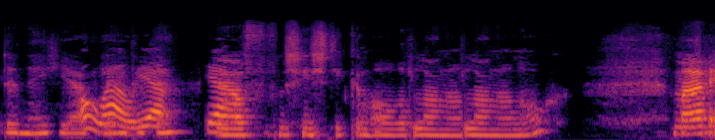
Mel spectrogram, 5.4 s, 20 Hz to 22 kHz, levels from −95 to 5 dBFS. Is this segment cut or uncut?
cut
